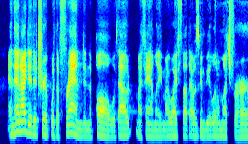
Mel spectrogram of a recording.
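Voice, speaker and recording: A man with a Californian accent, medium in pitch and somewhat breathy, in a dry, close sound with no echo. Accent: Californian American English. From US West Coast, San Francisco Bay Area. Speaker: podcaster and backpacker. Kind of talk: interview conversation.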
